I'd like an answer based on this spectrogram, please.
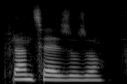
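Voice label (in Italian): "frantzesos", lingua sarda, female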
